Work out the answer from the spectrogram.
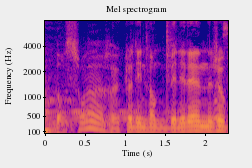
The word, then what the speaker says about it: Claudine Van Beneden: bonsoir, Claudine Van Beneden. Bonsoir. Je prononce bien votre nom?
